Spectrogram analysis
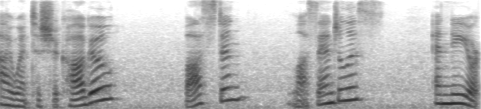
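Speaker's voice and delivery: list intonation, rising on each item, final fall on New York. Demonstrating intonation patterns with example sentences: list intonation, rising then falling. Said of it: "Rising, rising, rising, falling".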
